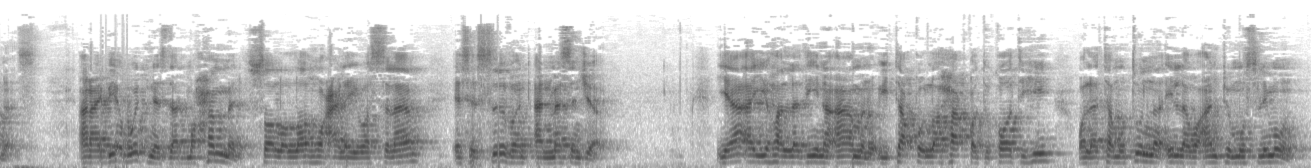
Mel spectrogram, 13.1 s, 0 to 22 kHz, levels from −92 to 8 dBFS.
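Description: From 1.00 to 1.27 s and again from 4.63 to 4.99 s, processor overload crackle: buffers of about 5 ms miss their deadlines in quick succession, each dropping to silence with hard edges. The second burst is denser, roughly twenty dropouts against roughly ten, and sounds like gritty tearing over the audio.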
